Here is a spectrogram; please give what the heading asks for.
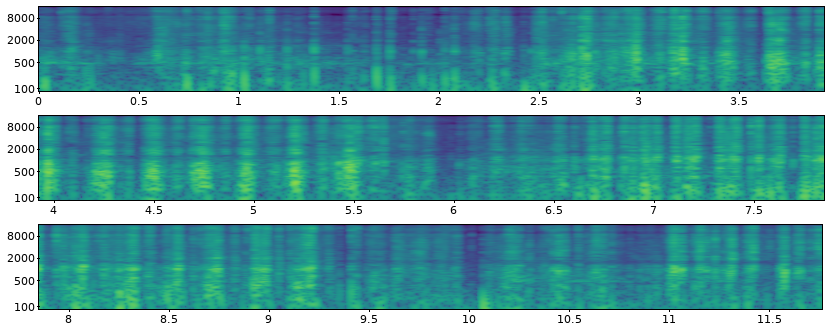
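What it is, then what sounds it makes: Foam sponge. Fingertips and nails scratch and rub the ridged surface of a palm-sized, solid, yellow textured polymer foam Scrub Daddy sponge held close. The result is a steady run of dense, rapid, crackly scratches with a bright, papery edge and a low steady hum underneath, swelling and easing in loudness as the rubbing continues.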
